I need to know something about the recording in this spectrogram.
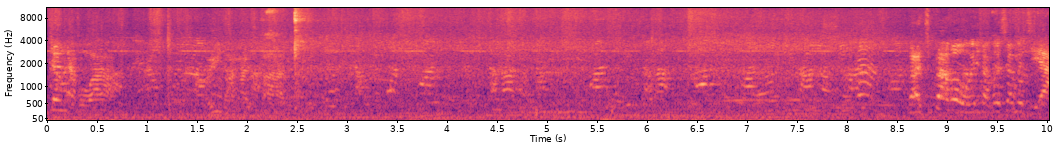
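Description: Several women and men talk and chatter over each other nearby.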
